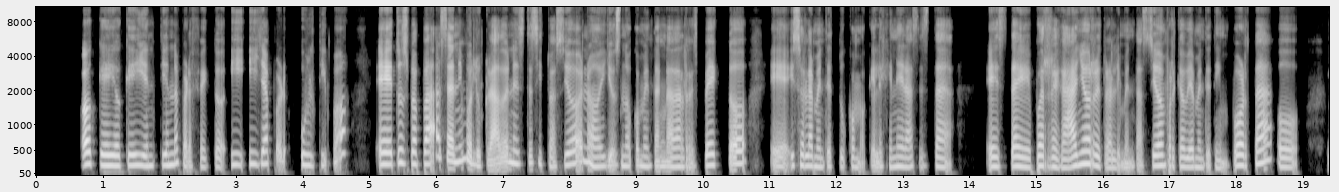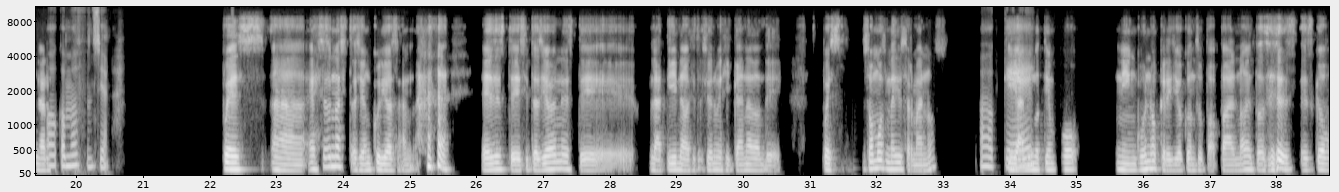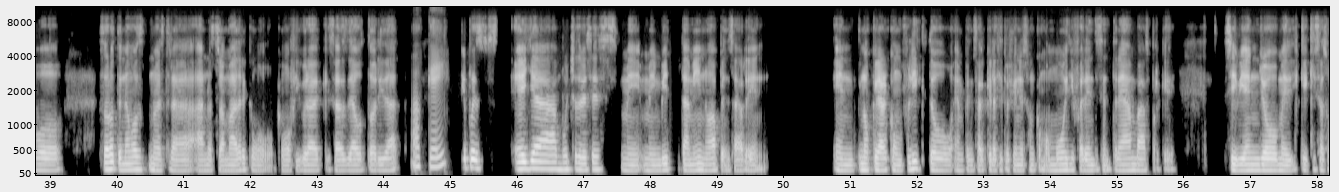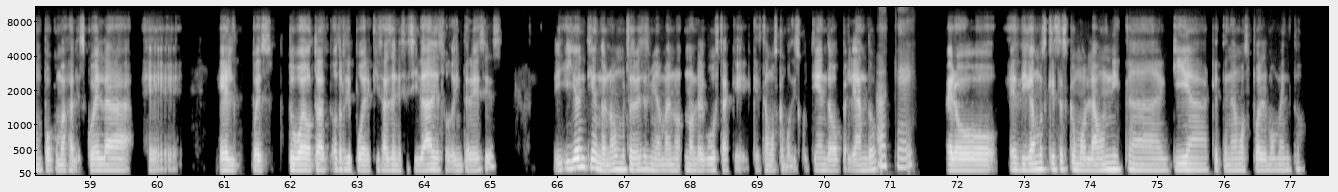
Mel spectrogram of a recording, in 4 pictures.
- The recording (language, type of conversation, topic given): Spanish, advice, ¿Cómo puedo dar retroalimentación constructiva sin generar conflicto?
- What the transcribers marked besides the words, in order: tapping; other background noise; chuckle; laughing while speaking: "Entonces"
